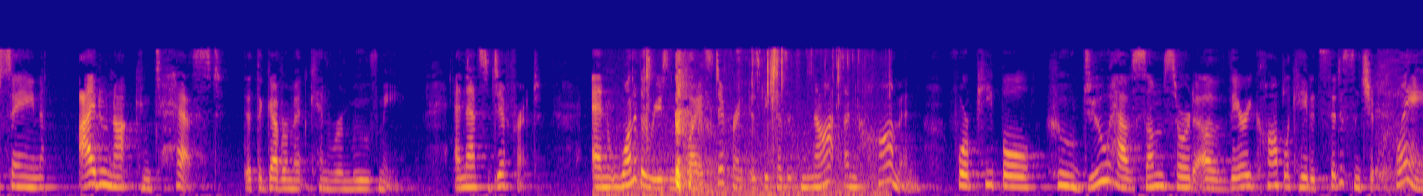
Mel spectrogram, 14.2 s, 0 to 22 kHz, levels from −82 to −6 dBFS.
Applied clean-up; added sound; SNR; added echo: none; Crack; 7 dB; none.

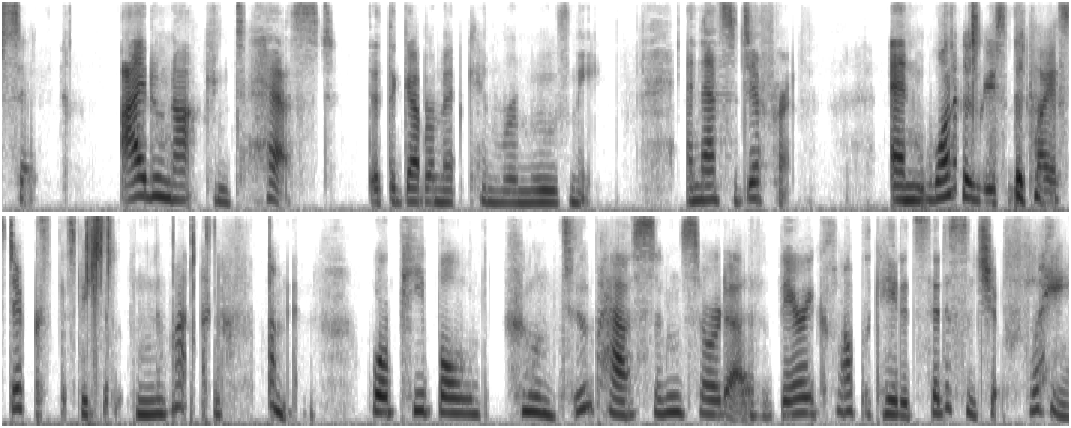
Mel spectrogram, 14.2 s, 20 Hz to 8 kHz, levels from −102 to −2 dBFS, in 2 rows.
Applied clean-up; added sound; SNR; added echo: neural diffusion model UNIVERSE++.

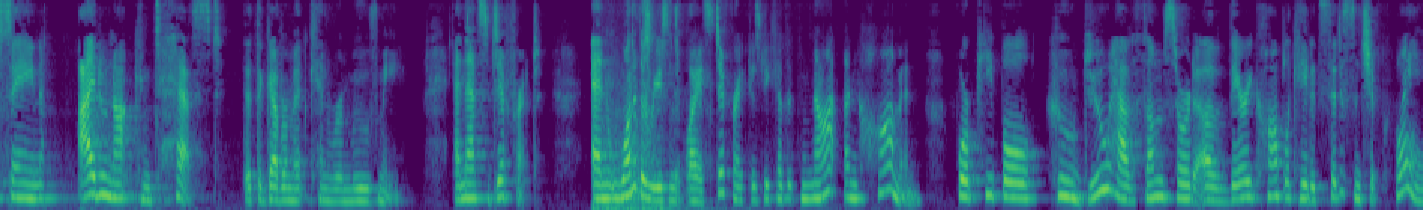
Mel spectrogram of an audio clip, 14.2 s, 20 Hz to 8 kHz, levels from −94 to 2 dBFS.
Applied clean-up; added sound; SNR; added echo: neural mask model DeepFilterNet 3.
